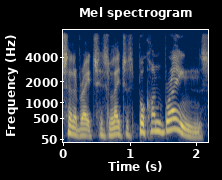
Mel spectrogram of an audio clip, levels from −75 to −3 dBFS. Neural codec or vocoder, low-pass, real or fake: none; 7.2 kHz; real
